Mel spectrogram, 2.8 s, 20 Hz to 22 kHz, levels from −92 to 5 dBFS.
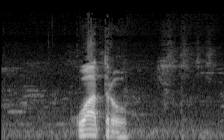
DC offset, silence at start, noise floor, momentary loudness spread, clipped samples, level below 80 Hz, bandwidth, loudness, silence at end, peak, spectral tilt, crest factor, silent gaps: under 0.1%; 0.95 s; -48 dBFS; 18 LU; under 0.1%; -52 dBFS; 13.5 kHz; -19 LUFS; 1.2 s; -2 dBFS; -6 dB/octave; 22 dB; none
